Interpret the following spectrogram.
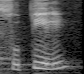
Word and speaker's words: sutil: La palabra sutil es aguda porque la sílaba tónica es la última.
